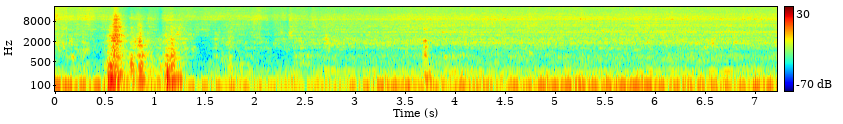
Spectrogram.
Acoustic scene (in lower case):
kitchen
